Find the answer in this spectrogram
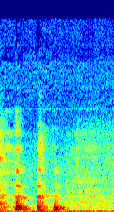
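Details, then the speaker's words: Simulated patient in high Fowler's position, after mouth rinse, coughing into a sputum cup for specimen collection: three short voluntary coughs after a deep breath, acted demonstration; voluntary cough. "She's going to cough into the cup. Deep breath, cough."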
